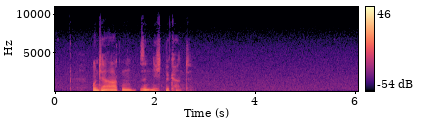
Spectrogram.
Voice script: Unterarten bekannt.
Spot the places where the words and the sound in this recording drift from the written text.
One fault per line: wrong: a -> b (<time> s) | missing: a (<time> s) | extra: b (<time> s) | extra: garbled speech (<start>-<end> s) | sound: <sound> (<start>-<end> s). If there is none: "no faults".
extra: sind nicht (1.7 s)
